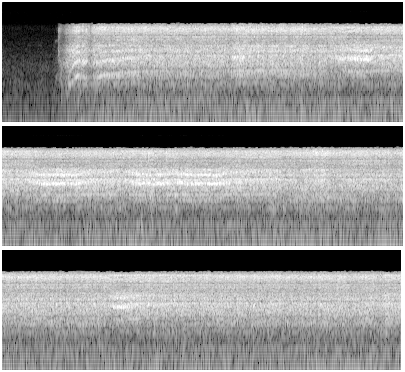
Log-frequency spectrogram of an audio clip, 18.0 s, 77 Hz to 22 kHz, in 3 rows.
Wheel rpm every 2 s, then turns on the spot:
80, 230, 230, 220, 220, 230, 230, 230, 230.
none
